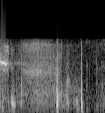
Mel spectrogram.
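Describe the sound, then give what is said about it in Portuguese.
Coughing from a person on a phone call: two short, harsh bursts about half a second apart, fairly faint, after a quiet stretch of low background noise, with no speech. “perdão, tô tossindo também, igual você”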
